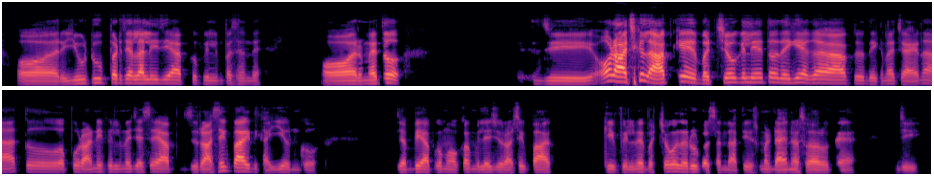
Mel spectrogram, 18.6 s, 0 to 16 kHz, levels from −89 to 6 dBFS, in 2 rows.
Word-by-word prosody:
और 120 -1 -1
यूट्यूब 150 +7 -7
पर 170 -2 +2
चला 155 -1 +3
लीजिए, 155 0 -3
आपको 145 0 -2
फ़िल्म 135 -2 -13
पसंद 125 +1 -12
है। 115 - -15 0.7
और 130 +1 +2
मैं 145 - +5
तो 175 +3 +4 1.4
जी, 125 0 -4
और 240 - +5
आजकल 215 +6 +9
आपके 185 +5 +7
बच्चों 185 +5 0
के 190 - -1
लिए 190 0 0
तो, 195 0 -2
देखिए, 175 +1 0
अगर 165 -1 0
आप 145 0 +3
देखना 135 0 -8
चाहें 115 +1 -2
ना, 140 -2 -3
तो 125 -2 -7
पुरानी 130 0 -4
फ़िल्में, 130 0 -10
जैसे 125 +1 -7
आप 120 - -13
जुरासिक 120 +9 -2
पार्क 150 -2 +6
दिखाइए 115 0 -11
उनको, 110 -2 -14 0.8
जब 120 -2 -6
भी 130 - -2
आपको 125 +1 -11
मौका 120 0 -7
मिले। 115 0 -8
"जुरासिक 115 +1 -8
पार्क" 110 -1 -2 0.5
की 125 - -5
फ़िल्में 120 +2 -7
बच्चों 140 - -8
को 145 - -1
ज़रूर 125 -1 -3
पसंद 115 -2 -7
आती - - -8
हैं, 115 - -8
जिसमें 120 +1 -11
डायनासोर 110 +1 -2
होते 105 -1 -9
हैं। 100 0 -11 0.5
जी। 95 -3 -14
125 Hz, 175 wpm, -25 LUFS, 120-150 Hz, 1.4 s, आजकल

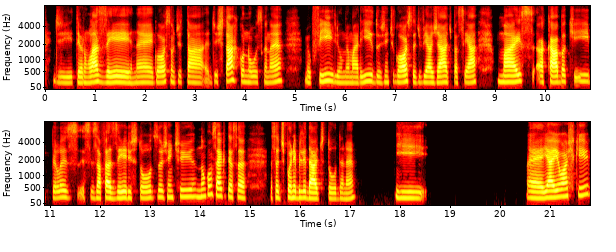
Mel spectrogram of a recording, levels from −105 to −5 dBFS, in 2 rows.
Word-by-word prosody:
de 160 -5 -11
ter 165 -1 -3
um 165 - -7
lazer, 170 -2 +2
né, 165 +1 -3
gostam 170 +2 -3
de 170 +2 -13
estar 165 -2 -2
de 175 +4 -15
estar 205 +5 +4
conosco, 170 -2 -8
né. 180 +6 -2 0.4
Meu 160 - -10
filho, 190 -2 -3
meu 160 0 -10
marido, 165 +4 -4
a - - -10
gente 170 +3 -12
gosta 180 +1 +2
de 170 +1 -15
viajar, 170 0 +2
de 175 - -17
passear, 170 +1 -1 0.4
mas 180 +1 +3
acaba 175 +1 +4
que 190 - -10
pelas 185 0 -5
esses 185 0 -10
afazeres 180 0 +2
todos 180 +2 -5
a 200 - -2
gente 210 +3 -5
não 215 +1 -6
consegue 235 -3 +2
ter 220 - 0
essa 190 -2 0 0.5
essa 185 +2 -3
disponibilidade 180 -3 +2
toda, 160 0 -7
né? 165 +4 -5 0.8
E 180 -2 -6 2.0
É, 180 -2 +3
e 185 - +3
aí 195 +1 +9
eu 210 +1 +3
acho 230 +1 +2
que, 260 +3 -3
180 Hz, 130 wpm, -25 LUFS, 170-190 Hz, 2.0 s, aí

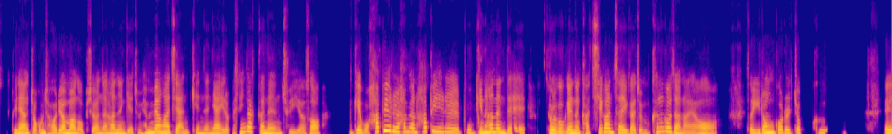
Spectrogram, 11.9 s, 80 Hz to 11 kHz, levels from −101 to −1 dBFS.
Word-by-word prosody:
그냥 205 -1 +2
조금 235 +4 -1
저렴한 210 +2 +2
옵션을 190 +5 -3
하는 220 -2 +2
게 175 - -5
좀 160 -1 -8
현명하지 260 +3 +2
않겠느냐.' 180 +9 -2
이렇게 170 +1 -6
생각하는 255 - +1
주의여서 160 +6 -4 0.4
이게 225 +2 0
뭐 180 - -4
합의를 360 0 +5
하면 320 -2 -2
합의를 320 -3 -2
보긴 225 +2 -1
하는데 270 -7 +4 0.5
결국에는 250 -2 +3
가치관 280 - -1
차이가 215 -8 0
좀 160 -2 -7
큰 325 +2 -3
거잖아요. 190 - 0 0.4
그래서 - - -2
이런 250 +5 +5
거를 245 -3 0
쪼끔 245 -2 -7 0.8
예 230 - +5
225 Hz, 380 characters per minute, -17 LUFS, 190-275 Hz, 0.8 s, 합의를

